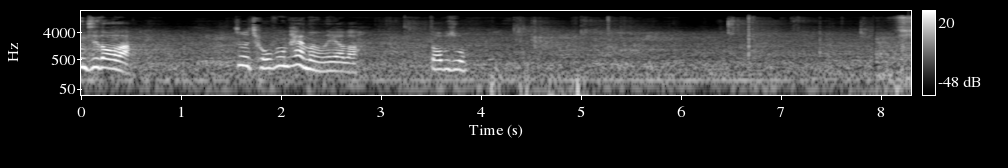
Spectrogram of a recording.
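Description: A shuttlecock is struck by rackets in a large echoing hall.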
